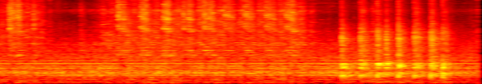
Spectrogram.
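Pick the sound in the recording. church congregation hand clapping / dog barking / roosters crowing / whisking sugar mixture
whisking sugar mixture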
